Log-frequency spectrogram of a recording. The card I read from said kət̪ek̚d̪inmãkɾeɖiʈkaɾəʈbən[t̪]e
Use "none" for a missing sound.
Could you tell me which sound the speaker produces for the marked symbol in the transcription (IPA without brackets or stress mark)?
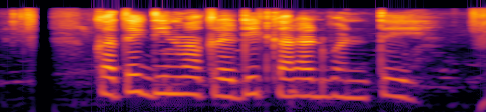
t̪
